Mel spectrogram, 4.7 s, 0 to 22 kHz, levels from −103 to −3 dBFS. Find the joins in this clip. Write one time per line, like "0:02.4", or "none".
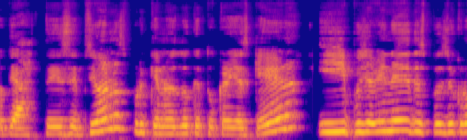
none

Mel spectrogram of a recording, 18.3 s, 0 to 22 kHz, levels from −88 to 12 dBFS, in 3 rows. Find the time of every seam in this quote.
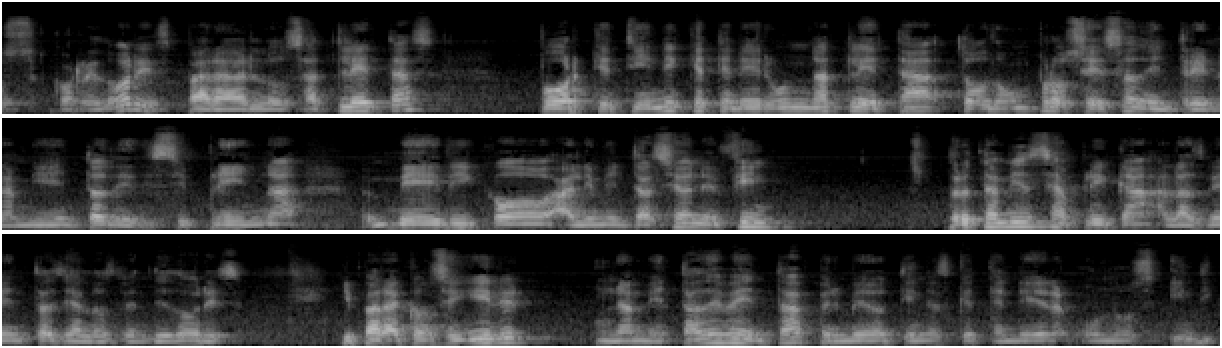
none

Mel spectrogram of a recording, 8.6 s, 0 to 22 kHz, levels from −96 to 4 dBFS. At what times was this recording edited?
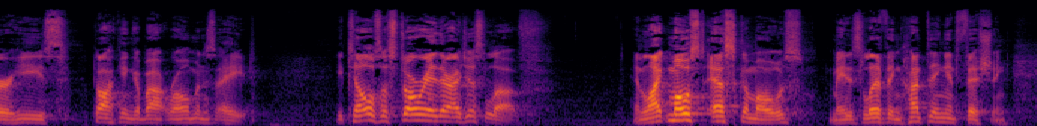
0:05.2
0:06.8

